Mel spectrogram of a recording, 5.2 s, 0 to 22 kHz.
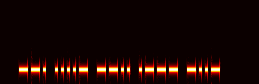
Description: Morse code, heard as a keyed tone, about 20 wpm, 700 Hz. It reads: G4ZJX
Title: DXCC-100 Call Signs - 5 Characters - Repeated 3x - 20wpm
